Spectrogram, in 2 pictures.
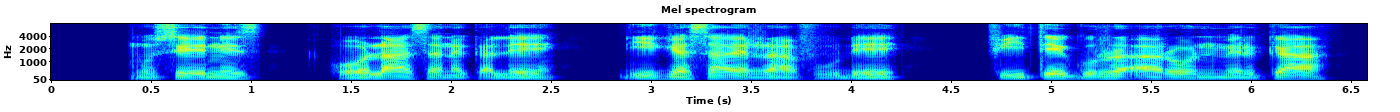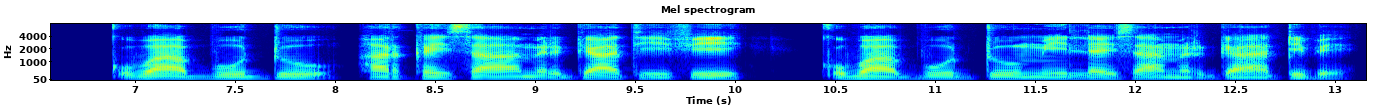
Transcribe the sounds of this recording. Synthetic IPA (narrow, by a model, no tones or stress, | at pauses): mʊseːnɪs | ho̞ːlaːsɐnɐkʼɐle̞ː | ᶑiːɡɐsaːɪrːaːfuːᶑe̞ː | fiːt̪ʼe̞ːɡʊrːɐʔɐɾo̞ːnmɪɾɡaː | kʼʊbaːbuːd̪ːuːhɐɾkɐɪsaːmɪɾɡaːt̪iːfɪ | kʼʊbaːbuːd̪ːuːmiːlːɐɪsaːmɪɾɡaːd̪ɪbɛ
